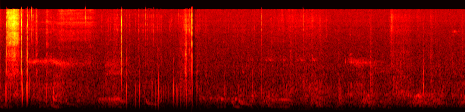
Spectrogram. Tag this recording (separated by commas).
dove, pigeon, Animal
